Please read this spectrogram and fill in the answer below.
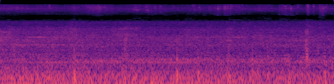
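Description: Steady low rumble with an even hiss above it and no distinct events.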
